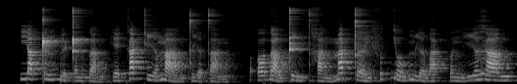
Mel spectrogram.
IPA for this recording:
ja˦˥t̚ʈə˧˥ŋ ɓɨ˨˩˨ ʈə˧ŋɗa˨˩˨n ke˨˩ka˦˥k̚ ʔi˨˩˦ə̯maː˨˩˨n t̪i˨˩˨ə̯t̪a˨˩˨ŋ | ʔɔ˧˥ɗa˨˩˦wʈi˨˩˦mt̪ʰa˨˩n ma˦˥k̚t̪əː˨˩jfə˦˥k̚jo˨˩˦w mi˨˩ə̯wa˨˩k̚ fə˨˩ŋɣi˧˥ə̯ɣa˧w

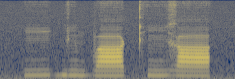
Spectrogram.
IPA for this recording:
iː˦ɡĩ˦baː˦kʰĩ˦ ɣa˦

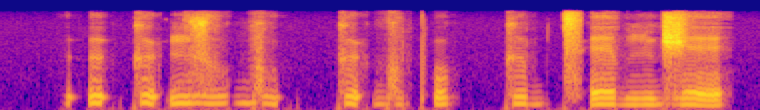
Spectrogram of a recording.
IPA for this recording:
ʔɨʔkʉʔ nzṳ ɡṳʔkːʉʔɡo̤pʼu kːɨbt͡sʼeb nd͡ʒe

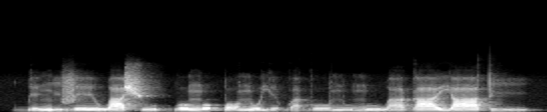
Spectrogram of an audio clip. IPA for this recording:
ɡ͡be˨ŋi˦ veː˧wa˦ ʃu˨˦ ɡ͡bo˦ŋo˦k͡pɔ˧ no˧je˨ɡʷa˨ ɡoː˨nu˨mu˧ wa˨˦ɡaː˦ jaː˦ti˦˨

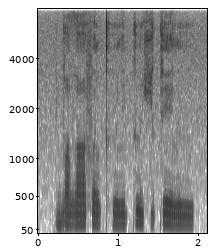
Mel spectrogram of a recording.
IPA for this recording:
bʲaðˤefʌl kʰɯlikɯ çɯke lɯ

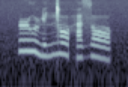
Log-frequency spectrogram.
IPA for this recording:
ɹu ɳiŋ͡ǀɔha zɔ

